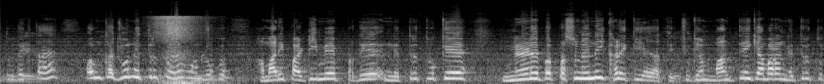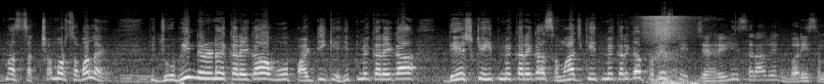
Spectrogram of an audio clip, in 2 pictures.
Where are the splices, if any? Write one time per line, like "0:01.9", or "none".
0:02.0
0:15.2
